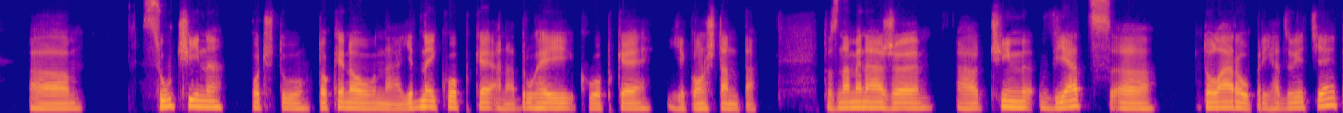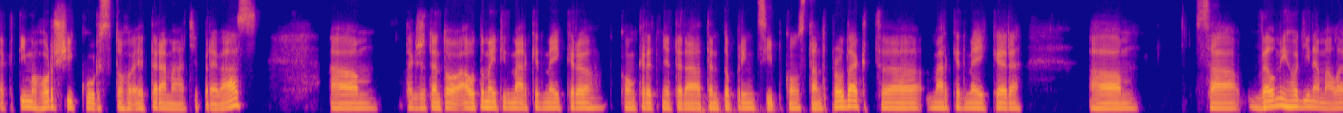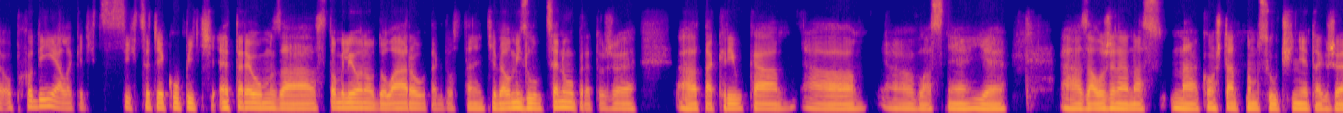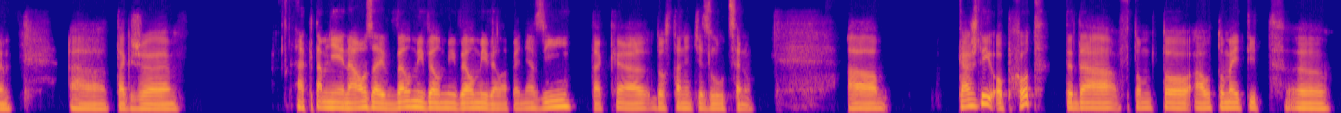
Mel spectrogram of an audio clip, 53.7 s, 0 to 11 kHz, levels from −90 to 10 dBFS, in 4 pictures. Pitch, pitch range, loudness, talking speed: 110 Hz, 100-115 Hz, -19 LUFS, 115 wpm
